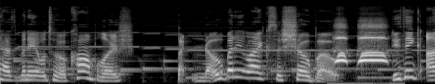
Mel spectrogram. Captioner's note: toot toot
